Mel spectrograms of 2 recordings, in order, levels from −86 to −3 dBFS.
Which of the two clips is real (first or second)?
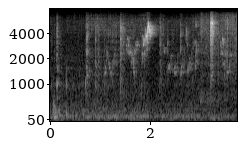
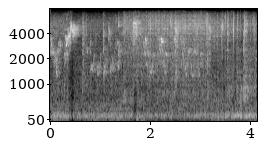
first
